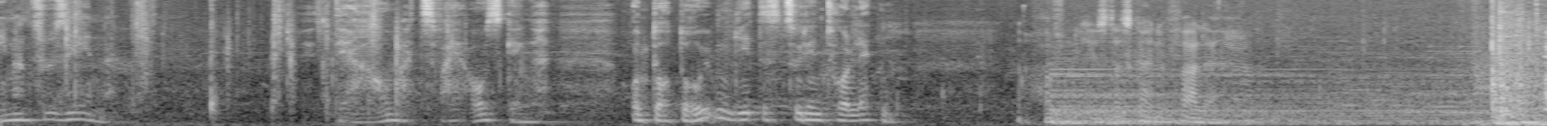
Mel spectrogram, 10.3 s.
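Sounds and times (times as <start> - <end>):
speech: 0.2 - 0.9, 2.2 - 6.2, 6.8 - 8.4
rumble: 6.8 - 10.3
door slamming shut: 7.0 - 10.3.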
